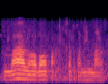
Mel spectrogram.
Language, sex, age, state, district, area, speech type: Assamese, male, 45-60, Assam, Golaghat, rural, conversation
